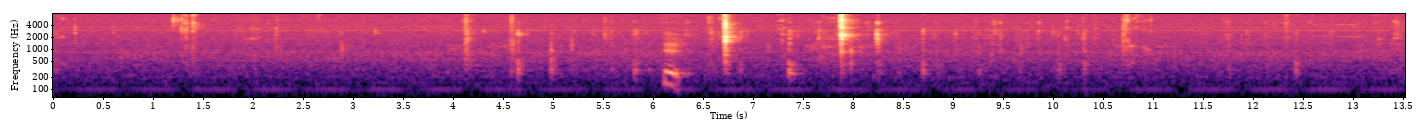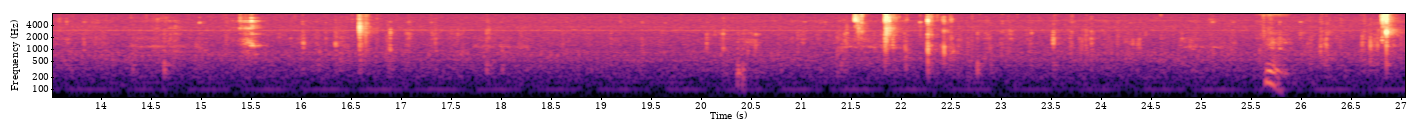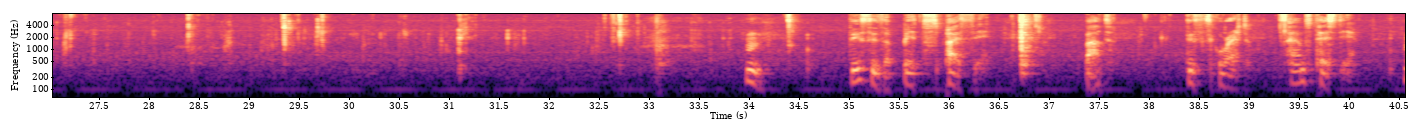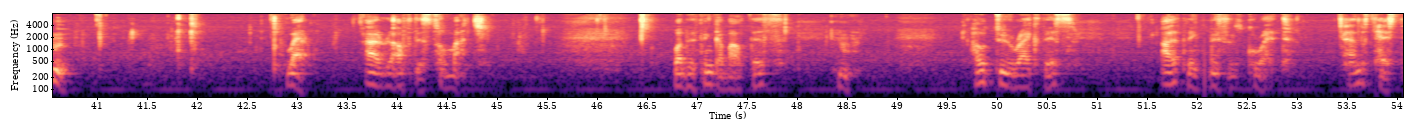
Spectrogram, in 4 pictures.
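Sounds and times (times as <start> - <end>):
person chewing: 1.2 - 1.5, 4.1 - 12.6, 13.2 - 34.7, 36.6 - 37.0, 40.3 - 43.8, 45.2 - 46.6, 51.4 - 51.6
wet chewing mouth clicks: 6.6 - 11.0, 28.3 - 31.8.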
